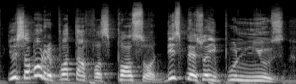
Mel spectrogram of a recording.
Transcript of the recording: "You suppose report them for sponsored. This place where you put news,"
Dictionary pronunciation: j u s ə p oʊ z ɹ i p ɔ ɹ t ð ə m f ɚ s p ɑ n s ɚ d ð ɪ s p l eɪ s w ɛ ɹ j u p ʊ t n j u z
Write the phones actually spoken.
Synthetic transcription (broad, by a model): j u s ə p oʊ ɹ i p ɔ t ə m f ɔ s p ɑ n s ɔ d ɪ s p l eɪ s w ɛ j u p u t n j u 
